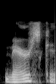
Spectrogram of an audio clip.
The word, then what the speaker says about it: Maersk: Maersk, is that the proper pronunciation? – Yes.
